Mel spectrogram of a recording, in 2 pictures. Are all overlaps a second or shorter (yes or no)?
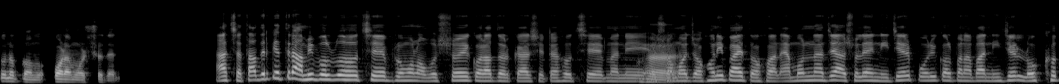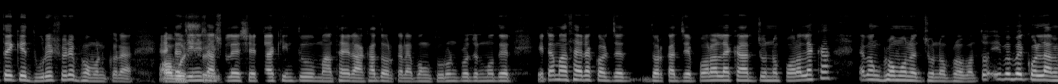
yes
